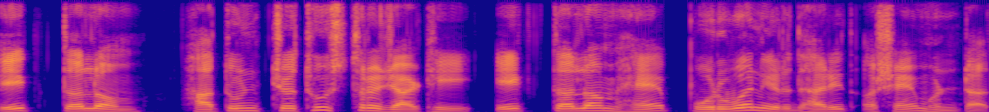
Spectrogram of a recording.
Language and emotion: Goan Konkani, neutral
